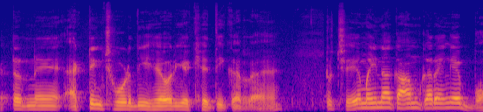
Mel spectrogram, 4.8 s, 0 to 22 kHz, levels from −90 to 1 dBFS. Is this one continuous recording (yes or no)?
no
